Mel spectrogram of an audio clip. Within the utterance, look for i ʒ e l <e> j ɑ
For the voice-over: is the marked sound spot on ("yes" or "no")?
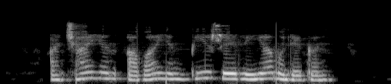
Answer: no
